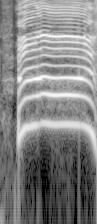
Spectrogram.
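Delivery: bright teeth-forward scream, very high and drawn out. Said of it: "we get our teeth up".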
